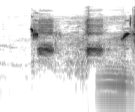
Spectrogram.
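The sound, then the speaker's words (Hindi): A crow gives three harsh, rasping caws in quick succession, separated by short gaps, with a brief low voice overlapping the later calls. “कौवा है ये, कौवे की आवाज सुनी भी होती है इसलिए जल्दी से बता दिया गया ये कौवा है।”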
